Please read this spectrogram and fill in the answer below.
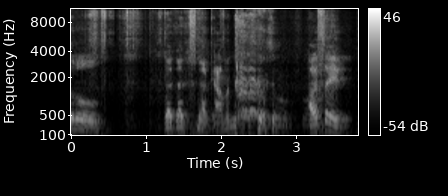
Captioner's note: laughing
